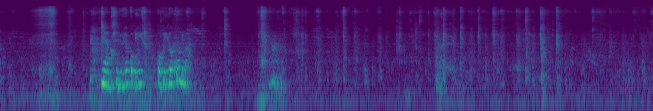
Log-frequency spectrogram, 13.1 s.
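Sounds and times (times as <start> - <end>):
person chewing food: 4.0 - 13.0.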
